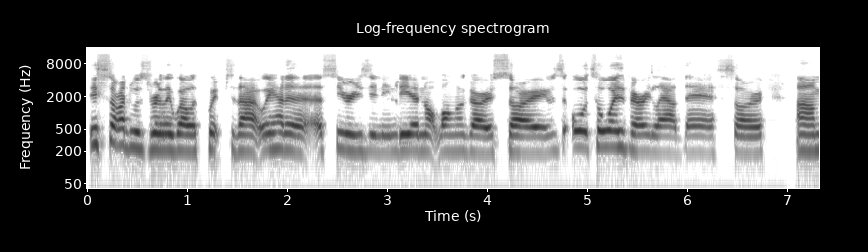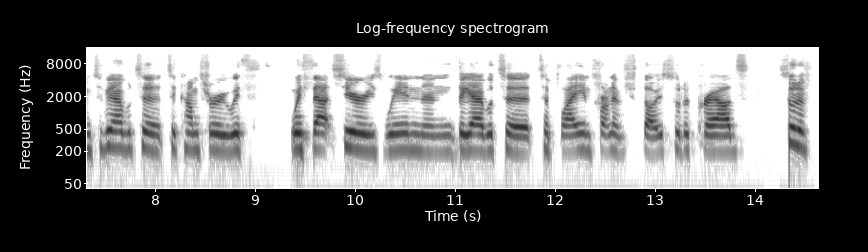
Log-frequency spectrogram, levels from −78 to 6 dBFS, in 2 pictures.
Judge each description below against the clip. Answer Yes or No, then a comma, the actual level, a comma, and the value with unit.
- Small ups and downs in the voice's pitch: Yes, narrow, 2.0 semitones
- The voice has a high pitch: Yes, high, 205 Hz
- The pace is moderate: No, fast, 225 wpm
